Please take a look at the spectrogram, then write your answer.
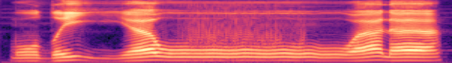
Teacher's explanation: masukkan dulu fathatainnya ke huruf wwnya sambil ditahan suara gunahnya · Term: Idam bunna, idgham bi gunnah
